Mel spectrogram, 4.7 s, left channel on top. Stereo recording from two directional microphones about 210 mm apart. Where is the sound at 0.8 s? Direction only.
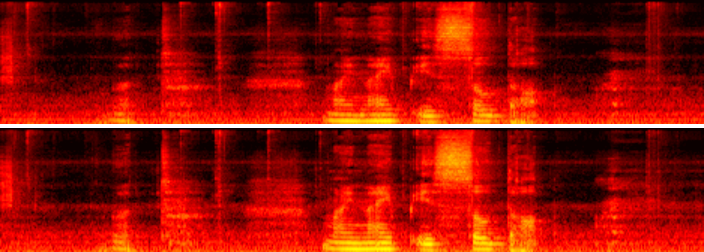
55° right (ahead or behind).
